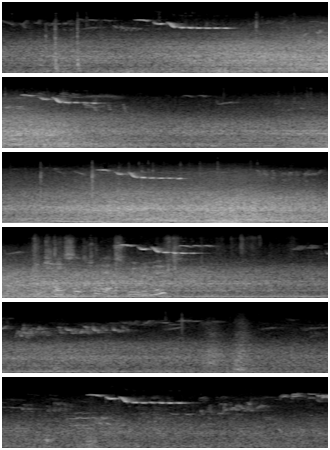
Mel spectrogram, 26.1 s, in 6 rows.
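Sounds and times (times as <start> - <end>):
road traffic: 0.0 - 26.0
bird calling: 13.8 - 15.8, 22.4 - 24.2.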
